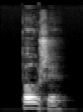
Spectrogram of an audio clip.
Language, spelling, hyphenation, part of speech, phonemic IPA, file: Dutch, pose, po‧se, noun, /ˈpozə/, Nl-pose.ogg
- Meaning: stance or pose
